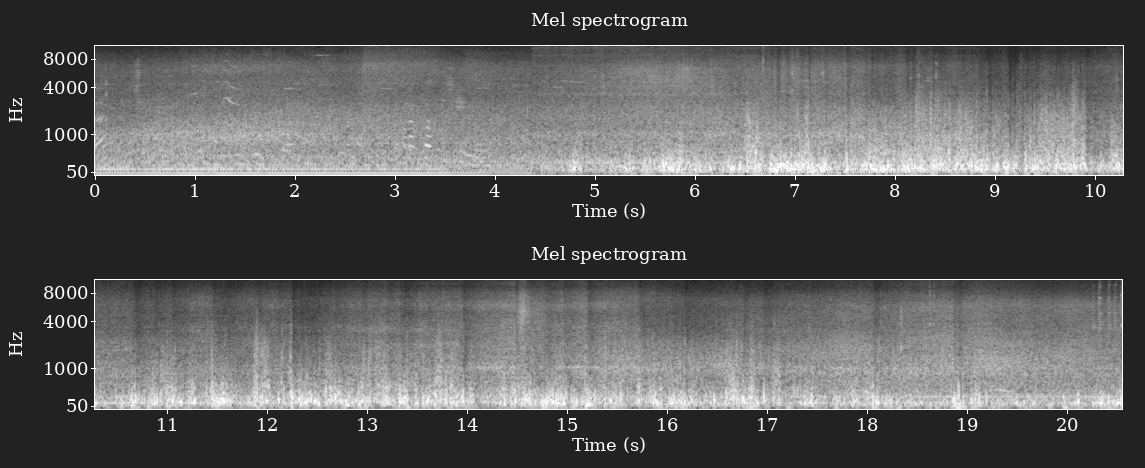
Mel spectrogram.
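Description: Wind buffeting the microphone over a vehicle's low engine hum and street traffic, recorded from a moving vehicle. The buffeting becomes much louder and gustier about four seconds in.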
